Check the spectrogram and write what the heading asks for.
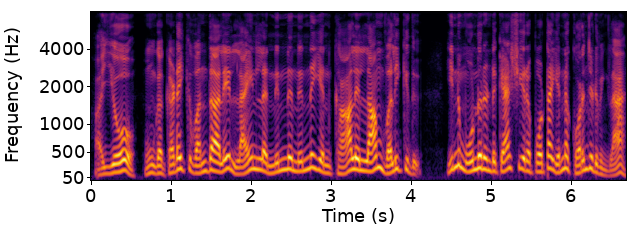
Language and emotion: Tamil, angry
